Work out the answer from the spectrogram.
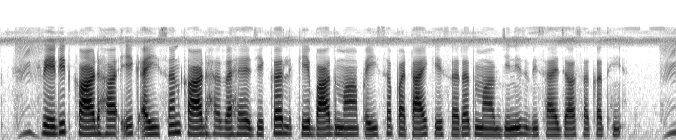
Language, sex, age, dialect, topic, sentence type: Chhattisgarhi, female, 25-30, Eastern, banking, statement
